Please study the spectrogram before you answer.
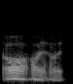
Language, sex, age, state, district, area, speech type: Assamese, male, 30-45, Assam, Majuli, urban, conversation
